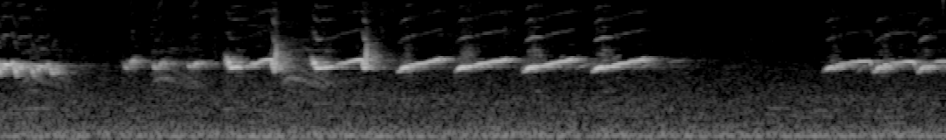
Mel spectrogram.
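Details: Back-yard mockingbird singing in hope of a mate: a run of quick rising whistled notes repeated in a series, followed by a brief pause and a new burst of repeated notes.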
